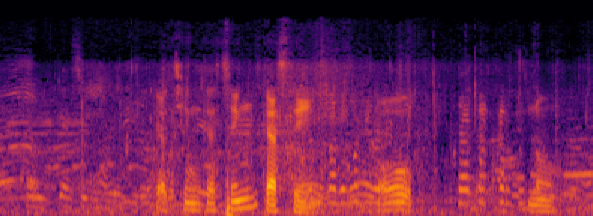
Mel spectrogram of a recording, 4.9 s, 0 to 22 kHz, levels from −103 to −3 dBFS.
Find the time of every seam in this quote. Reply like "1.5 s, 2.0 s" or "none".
none

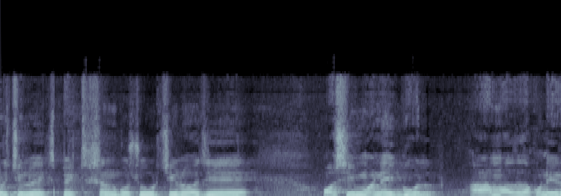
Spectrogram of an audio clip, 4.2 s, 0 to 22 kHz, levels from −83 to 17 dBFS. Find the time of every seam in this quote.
none

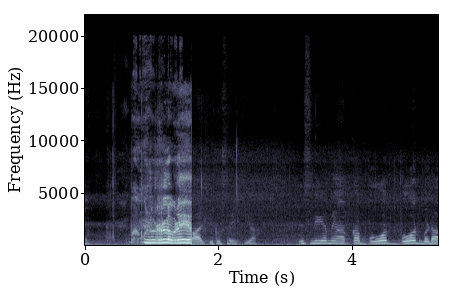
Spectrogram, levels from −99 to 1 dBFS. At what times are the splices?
1.6 s

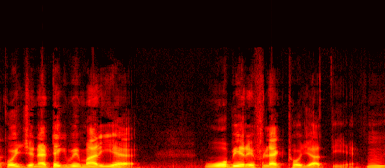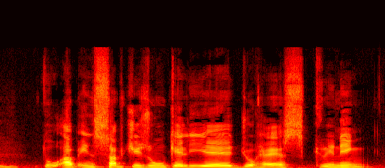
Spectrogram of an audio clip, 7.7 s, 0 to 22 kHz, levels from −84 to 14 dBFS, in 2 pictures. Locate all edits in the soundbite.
none

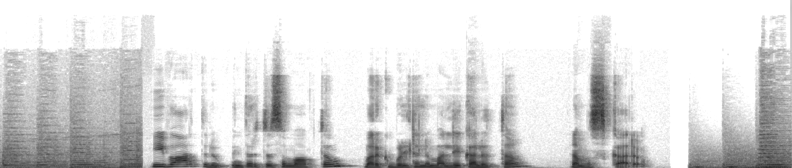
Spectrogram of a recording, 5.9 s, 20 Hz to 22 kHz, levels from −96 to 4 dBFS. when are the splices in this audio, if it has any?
none

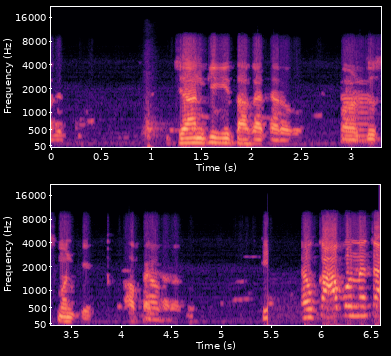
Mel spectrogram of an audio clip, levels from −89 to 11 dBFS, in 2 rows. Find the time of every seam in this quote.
5.5 s

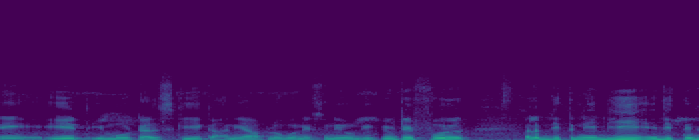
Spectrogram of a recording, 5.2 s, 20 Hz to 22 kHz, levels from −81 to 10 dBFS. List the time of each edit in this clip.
2.8 s

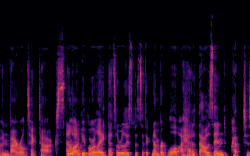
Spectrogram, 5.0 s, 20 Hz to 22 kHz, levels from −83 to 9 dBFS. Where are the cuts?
1.1 s

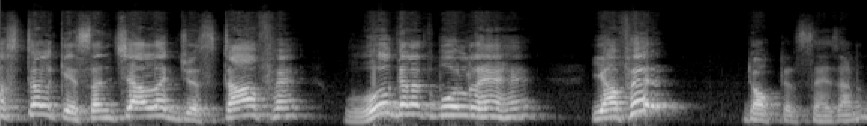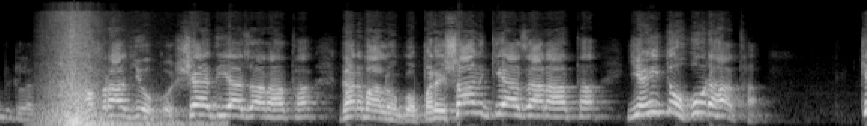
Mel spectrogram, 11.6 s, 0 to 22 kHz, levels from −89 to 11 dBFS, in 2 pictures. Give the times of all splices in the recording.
6.2 s

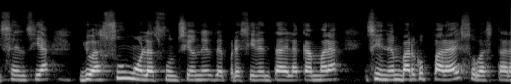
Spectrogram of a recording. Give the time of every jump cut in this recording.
3.5 s

